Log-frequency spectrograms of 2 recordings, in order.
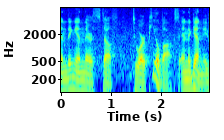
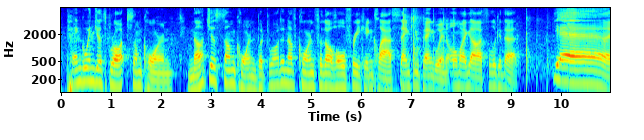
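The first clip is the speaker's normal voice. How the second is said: loud, amazed celebration; thrilled and loud, drawing words out; excited; 4 semitones higher, 8 dB louder than usual. Real, not acted. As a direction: announce it loudly, savouring every word. Celebrating Penguin's gift of corn.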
